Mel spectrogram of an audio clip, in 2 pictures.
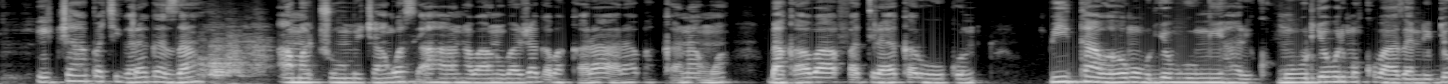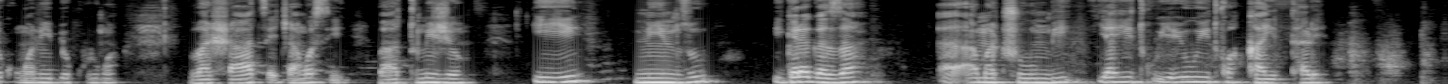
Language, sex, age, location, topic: Kinyarwanda, male, 18-24, Musanze, finance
